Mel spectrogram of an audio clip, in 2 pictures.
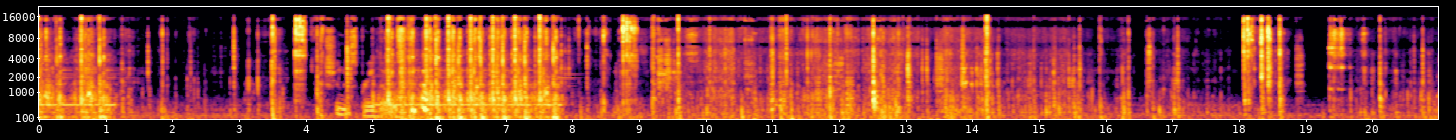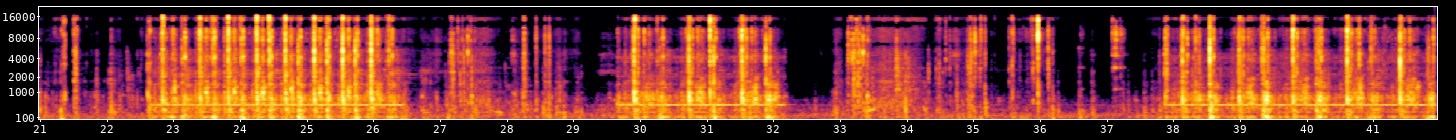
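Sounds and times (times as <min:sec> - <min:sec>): sewing machine stitching: 0:00.0 - 0:01.4, 0:04.9 - 0:08.2, 0:22.7 - 0:26.6, 0:29.7 - 0:32.3, 0:37.9 - 0:41.9.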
